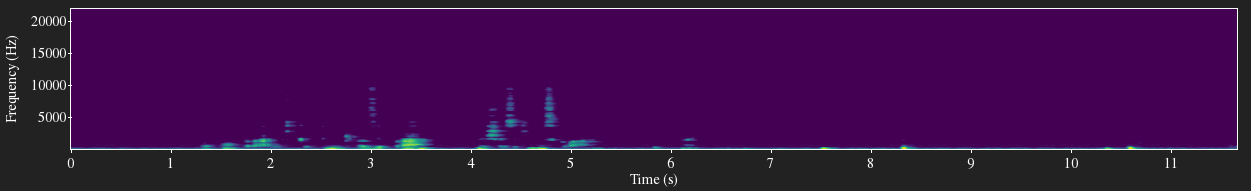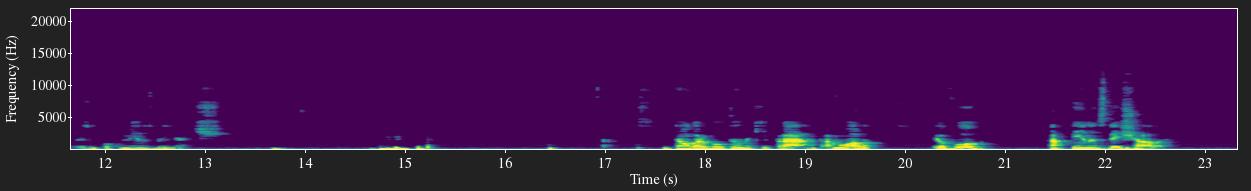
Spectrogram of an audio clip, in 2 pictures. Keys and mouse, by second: 1.2 click, 1.8 click, 5.3 click, 6.6 middle click, 7.9 ctrl+middle click, 8.6 middle click, 12.0 click, 16.7 ctrl+middle click, 18.4 click, 18.9 middle click, 19.6 ctrl+middle click, 21.8 middle click, 22.5 ctrl+middle click.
